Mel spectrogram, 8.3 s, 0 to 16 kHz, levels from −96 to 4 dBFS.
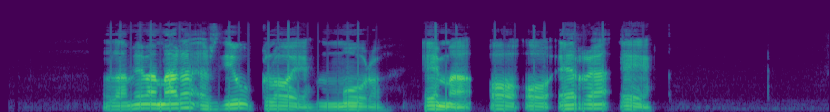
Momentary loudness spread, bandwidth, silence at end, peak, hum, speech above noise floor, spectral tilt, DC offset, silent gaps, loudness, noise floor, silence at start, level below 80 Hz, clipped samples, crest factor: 12 LU; 7.6 kHz; 1.8 s; -6 dBFS; none; 51 dB; -7.5 dB/octave; under 0.1%; none; -25 LUFS; -76 dBFS; 1.05 s; -52 dBFS; under 0.1%; 20 dB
